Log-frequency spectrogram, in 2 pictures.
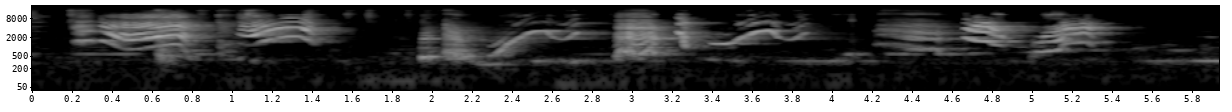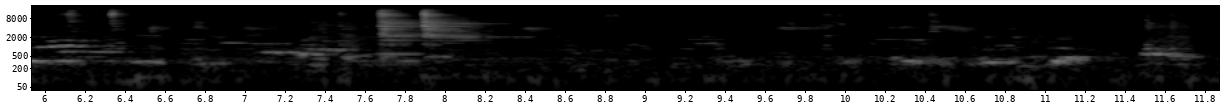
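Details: Pet green parrot calling: loud, harsh harmonic squawks with sweeping rising and falling notes in quick bursts over the first six seconds, then quieter scattered chirps and clicks.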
